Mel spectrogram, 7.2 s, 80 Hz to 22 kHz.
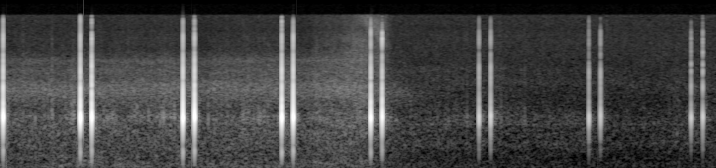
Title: MSI GS60 Ghost Pro 3K Ticking Sound Problem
